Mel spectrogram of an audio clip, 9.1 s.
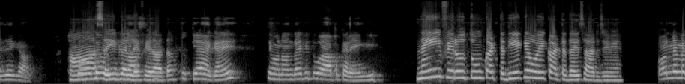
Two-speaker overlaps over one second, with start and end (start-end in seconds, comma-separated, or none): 0.9-2.3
